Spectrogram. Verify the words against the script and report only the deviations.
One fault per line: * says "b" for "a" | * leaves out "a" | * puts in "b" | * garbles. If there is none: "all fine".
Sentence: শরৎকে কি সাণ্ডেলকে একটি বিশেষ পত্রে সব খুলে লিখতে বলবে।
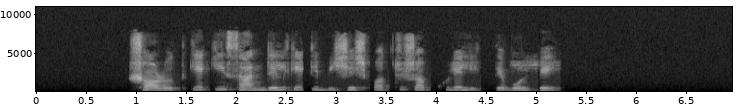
all fine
